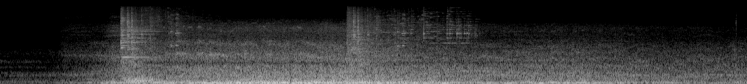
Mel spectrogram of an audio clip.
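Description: A car wreck breaks apart with a deep rumbling crash.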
